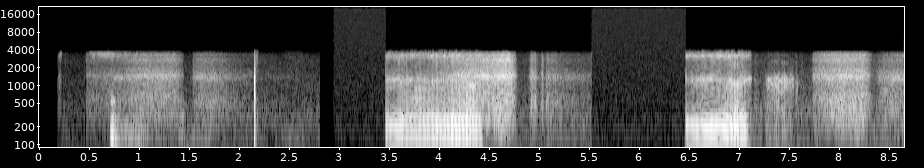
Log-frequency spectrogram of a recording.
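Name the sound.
loud snoring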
